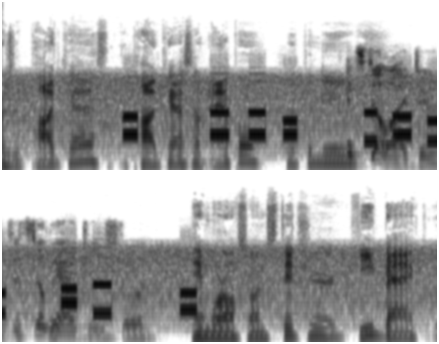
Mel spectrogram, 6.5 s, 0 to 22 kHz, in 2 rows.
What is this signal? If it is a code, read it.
DTMF, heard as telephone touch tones, dialled by hand, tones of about 130 ms, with phone line noise and speech in English. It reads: 8 997 381 03 4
